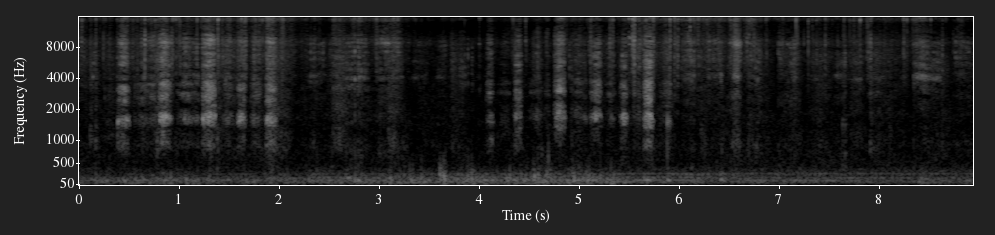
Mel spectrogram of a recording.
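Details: American Bully named Amber at Belajat seaside, Salmiya, Kuwait, panting in quick breathy bursts, a little over two breaths per second with an uneven rhythm, over a steady low rumble in the background.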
